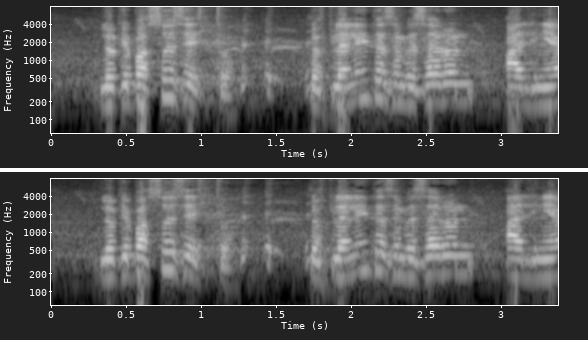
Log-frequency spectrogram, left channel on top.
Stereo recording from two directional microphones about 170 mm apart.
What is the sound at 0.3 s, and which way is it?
A man's voice, 20° left (ahead or behind).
